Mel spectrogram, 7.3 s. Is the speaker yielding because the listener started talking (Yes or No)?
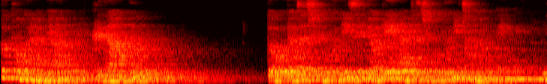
No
